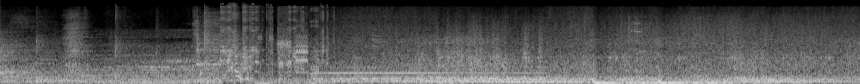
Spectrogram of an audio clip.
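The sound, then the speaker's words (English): Steady rumble of a ferry crossing the water to Staten Island, with a loud, constant mix of engine drone, water wash and wind buffeting throughout. “I'm riding the ferry back to Staten Island.”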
